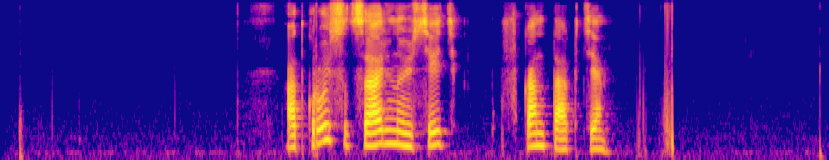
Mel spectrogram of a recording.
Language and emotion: Russian, neutral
